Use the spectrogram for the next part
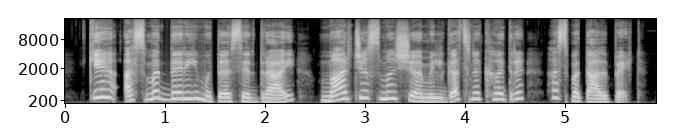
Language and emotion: Kashmiri, neutral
